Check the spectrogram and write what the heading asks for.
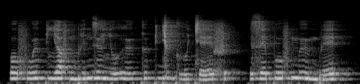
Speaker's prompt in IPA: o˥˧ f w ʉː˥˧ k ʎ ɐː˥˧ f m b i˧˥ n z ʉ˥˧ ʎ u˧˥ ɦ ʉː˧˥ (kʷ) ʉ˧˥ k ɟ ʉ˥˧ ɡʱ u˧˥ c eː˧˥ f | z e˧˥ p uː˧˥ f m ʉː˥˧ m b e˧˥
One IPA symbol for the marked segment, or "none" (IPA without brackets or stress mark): k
